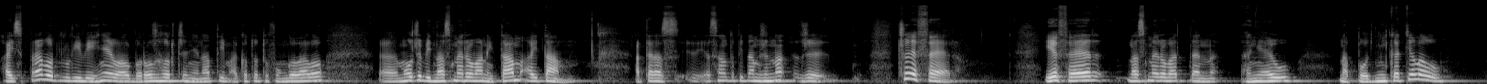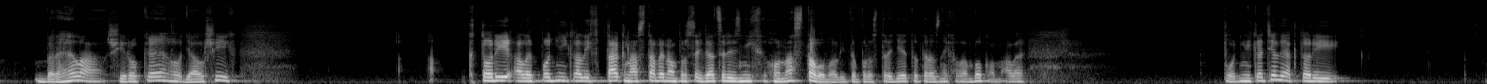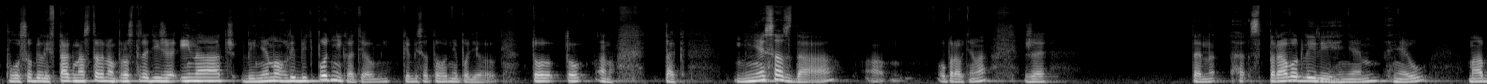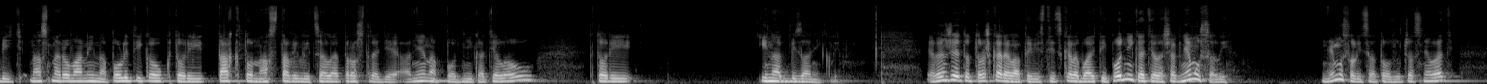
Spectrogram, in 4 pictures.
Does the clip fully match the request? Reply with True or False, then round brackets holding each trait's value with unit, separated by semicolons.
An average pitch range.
True (3.2 semitones)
